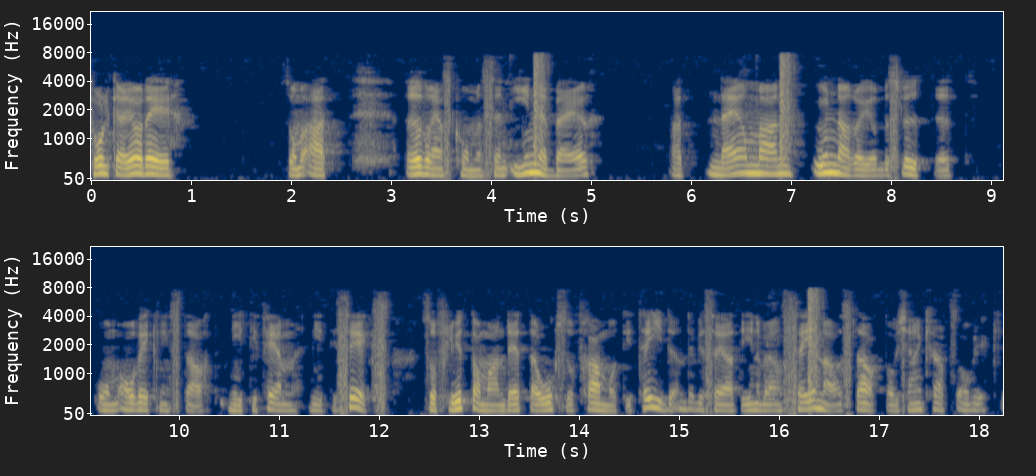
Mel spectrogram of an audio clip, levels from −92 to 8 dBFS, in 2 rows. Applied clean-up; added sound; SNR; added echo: classical method Wiener filter.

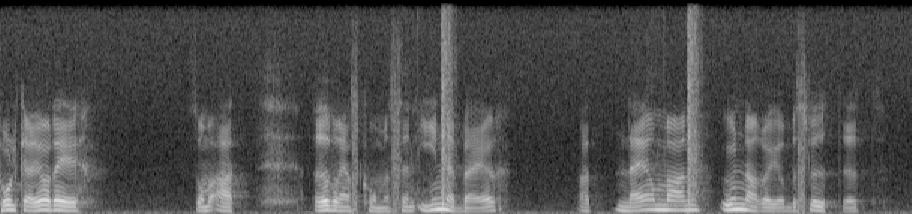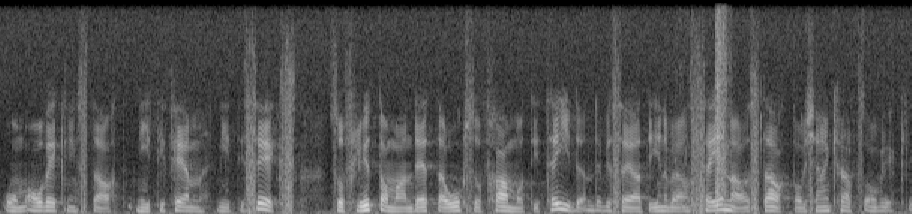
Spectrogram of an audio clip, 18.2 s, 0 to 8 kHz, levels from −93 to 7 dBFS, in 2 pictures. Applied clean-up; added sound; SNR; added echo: none; Cutlery, silverware; 10 dB; none.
